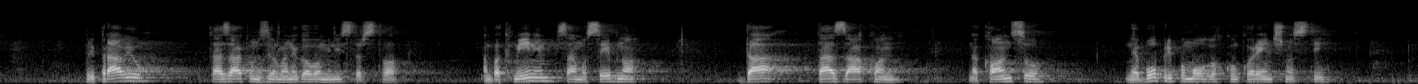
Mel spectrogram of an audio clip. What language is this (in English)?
Slovenian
